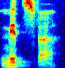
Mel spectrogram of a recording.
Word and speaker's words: mitzvah: wrong with that uh but actually the proper pronunciation is Mitzvah it's a Mitzvah instead of a Mitzvah Mitzvah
